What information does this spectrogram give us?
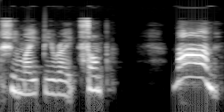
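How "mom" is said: very high, loud cry for Mom; scared kid yelling for Mom. Acted. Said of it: "he yelled".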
